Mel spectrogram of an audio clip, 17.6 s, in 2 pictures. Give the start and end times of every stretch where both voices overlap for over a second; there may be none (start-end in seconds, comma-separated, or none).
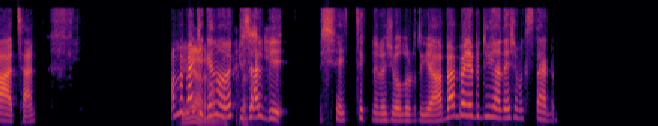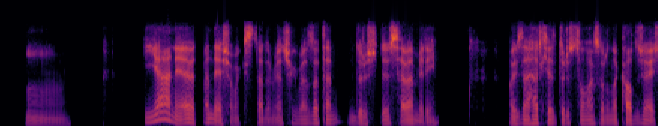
2.4-3.7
